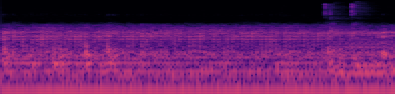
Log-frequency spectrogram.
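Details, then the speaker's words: Wi-Fi smart light switch heard on a radio receiver with the lights off: a constant raspy buzz with a comb of steady tones and no change in level. Strong RF interference even when the switch is off. "that's with the light off and so even when the lights off makes a tremendous amount of noise not getting around that anyway"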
